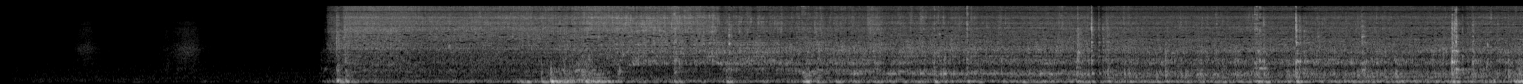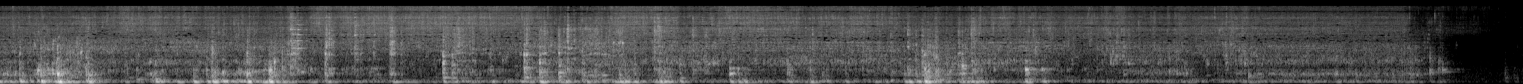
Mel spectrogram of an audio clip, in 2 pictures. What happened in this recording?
I was washing the dishes and utensils in the kitched using the sink.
